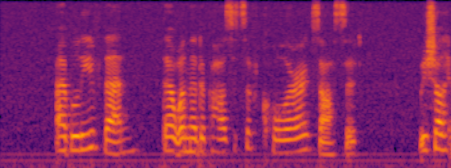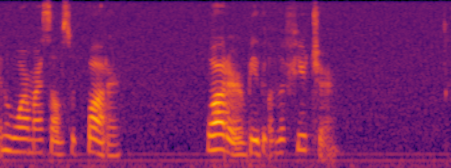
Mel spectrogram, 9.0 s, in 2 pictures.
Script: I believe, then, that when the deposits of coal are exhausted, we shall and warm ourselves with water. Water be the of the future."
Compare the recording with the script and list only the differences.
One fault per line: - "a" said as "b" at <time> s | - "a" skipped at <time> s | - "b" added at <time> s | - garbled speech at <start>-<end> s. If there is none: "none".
none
